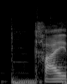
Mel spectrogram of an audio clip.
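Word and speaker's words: Chi: squad gaming kai um kai the greek letter c-h-i not cobra kai a little disappointing but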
